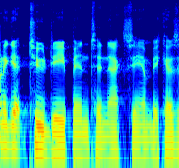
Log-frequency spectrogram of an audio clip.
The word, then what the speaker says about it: NXIVM: in 1998 Keith Rainier and Nancy salesmen founded nexium NX IBM is how it's spelled a personal development company offering executive success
